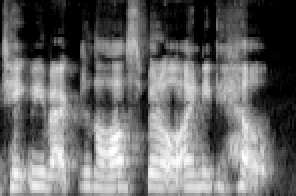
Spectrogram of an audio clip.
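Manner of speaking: reenacted crying voice. Speaker recounts begging their mom to take them back, retelling a crying plea. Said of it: "crying and saying".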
